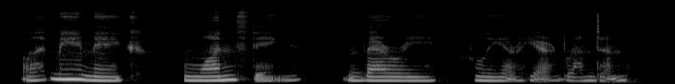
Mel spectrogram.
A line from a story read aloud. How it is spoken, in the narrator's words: Beckett said softly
